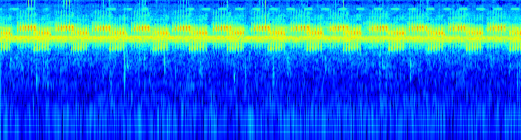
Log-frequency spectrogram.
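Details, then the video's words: A frog chorus beside a home during the first rains: regular, buzzy croaking pulses in staggered groups over an unbroken high whine, with occasional faint clicks. "เสียง กบ เขียด ร้อง อยู่แคมบ้าน"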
